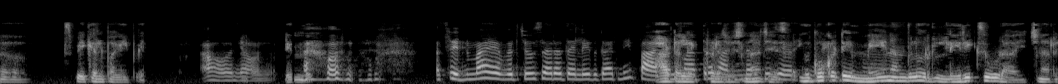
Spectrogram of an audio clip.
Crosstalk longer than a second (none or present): present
